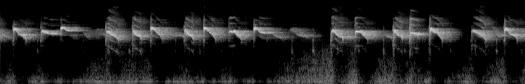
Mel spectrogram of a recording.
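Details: High sweet twitter of a Malaysian Oriental white-eye in 'buka' opening song, Sunday 21 June 2023: clusters of quick descending chirps with a brief pause midway, faint low hum beneath.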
